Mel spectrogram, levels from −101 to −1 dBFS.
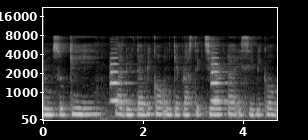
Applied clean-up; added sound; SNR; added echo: none; Trumpet; 4 dB; reverberation time 0.7 s.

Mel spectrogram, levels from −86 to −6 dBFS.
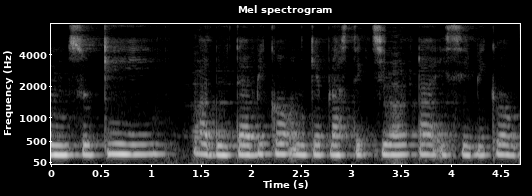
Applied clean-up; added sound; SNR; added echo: neural separator model SepFormer DNS4.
